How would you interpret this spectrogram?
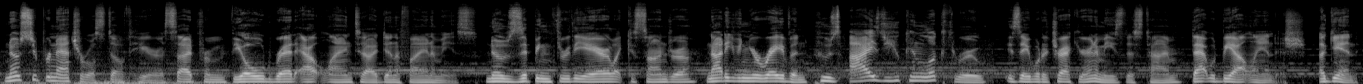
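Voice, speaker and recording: A man's voice: mid-range voice, lively intonation, normal speed, hardly any pauses, fairly bright tone, faint music behind. Dry-witted man narrating a game review. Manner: dry, self-deprecating humor with sarcastic asides.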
